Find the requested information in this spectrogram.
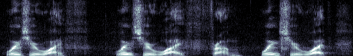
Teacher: Your, tu mujer, esa partícula your, adjetivo posesivo, no tiene peso fonético en la frase o acentual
